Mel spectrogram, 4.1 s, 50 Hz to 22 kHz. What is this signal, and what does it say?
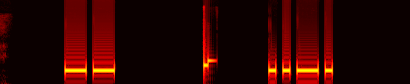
Morse code, heard as a keyed tone, about 17 wpm, 700 Hz. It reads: M F
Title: Single Letter-Number Alt - Rapid-Fire 17wpm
